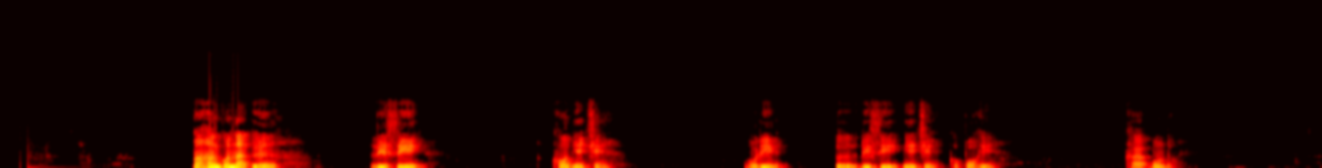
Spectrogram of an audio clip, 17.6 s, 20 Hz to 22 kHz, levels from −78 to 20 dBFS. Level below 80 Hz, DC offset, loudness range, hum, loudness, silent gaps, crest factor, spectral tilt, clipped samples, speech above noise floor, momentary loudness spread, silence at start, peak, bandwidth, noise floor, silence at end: -66 dBFS; under 0.1%; 15 LU; none; -17 LUFS; none; 22 dB; -7 dB/octave; under 0.1%; 68 dB; 18 LU; 2.6 s; 0 dBFS; 8 kHz; -85 dBFS; 2 s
